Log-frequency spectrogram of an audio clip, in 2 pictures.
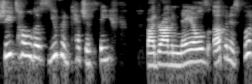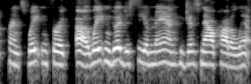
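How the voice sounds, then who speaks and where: A woman with a Southern accent, fairly high in pitch, at a moderate pace. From western Kentucky. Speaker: poet. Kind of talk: poetry reading. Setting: bookshop reading, hybrid with Zoom.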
